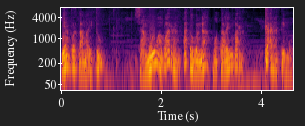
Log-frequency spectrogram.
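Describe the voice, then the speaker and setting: Music sounds in the background. A man talks with very wide pitch swings. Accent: Manado. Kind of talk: casual science explainer narration. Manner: humorous, chatty.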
